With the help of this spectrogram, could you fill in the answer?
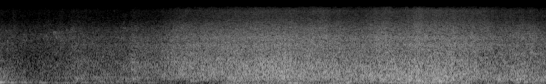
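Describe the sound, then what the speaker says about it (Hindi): Ocean waves wash steadily onto a seashore in a continuous broad roar that swells slightly louder midway, with no voices over it. "पानी की उछलती मौजों की गहन आवाज़ आपके ही आनंद की अनुभूति का प्रतिध्वनि है"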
